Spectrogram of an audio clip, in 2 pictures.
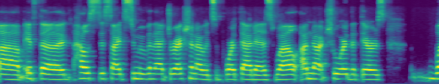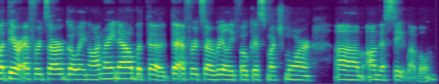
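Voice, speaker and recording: In a plain, everyday voice, a woman with an American accent speaks at a moderate pace, medium pitch and fairly even intonation. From Massachusetts, Lowell. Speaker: politician. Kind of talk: interview.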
